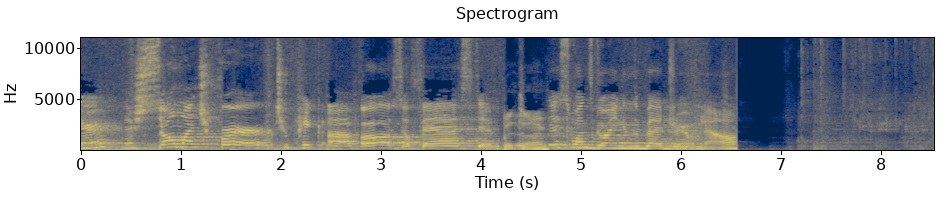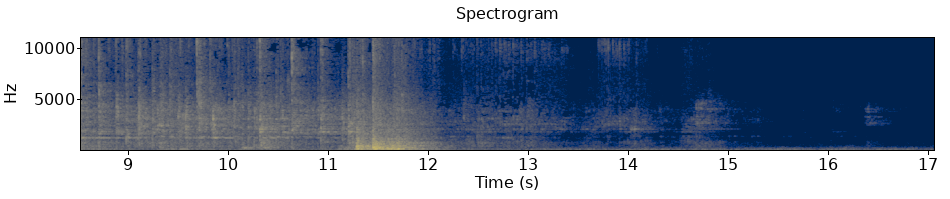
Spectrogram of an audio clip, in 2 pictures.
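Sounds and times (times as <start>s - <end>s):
balls clicking on tile floor: 7.0s - 15.0s.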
